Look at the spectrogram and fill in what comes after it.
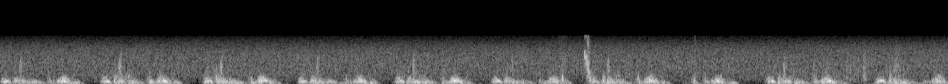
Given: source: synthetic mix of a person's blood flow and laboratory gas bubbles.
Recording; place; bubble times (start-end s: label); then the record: Doppler ultrasound of blood flow; precordium
5.58-5.67 s: bubbles
5.83-5.98 s: bubbles
From the record:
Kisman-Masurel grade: 113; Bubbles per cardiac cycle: 1 to 2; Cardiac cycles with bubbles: 1 to 10%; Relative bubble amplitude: loud (0.450 to 0.775); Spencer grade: 1 (occasional bubble signal discernible with the cardiac motion signal, with majority of cardiac periods free of bubbles); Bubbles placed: only in the low amplitude regions of the cardiac cycle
